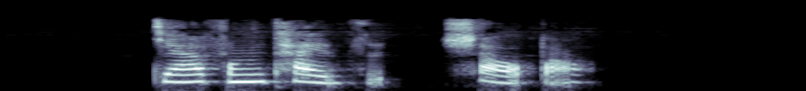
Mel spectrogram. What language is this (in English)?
Chinese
